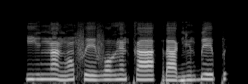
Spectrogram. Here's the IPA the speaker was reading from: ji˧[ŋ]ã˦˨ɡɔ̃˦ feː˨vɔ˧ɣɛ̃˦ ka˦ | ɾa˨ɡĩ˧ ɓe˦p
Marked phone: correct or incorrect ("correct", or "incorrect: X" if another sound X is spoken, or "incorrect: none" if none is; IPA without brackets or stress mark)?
correct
